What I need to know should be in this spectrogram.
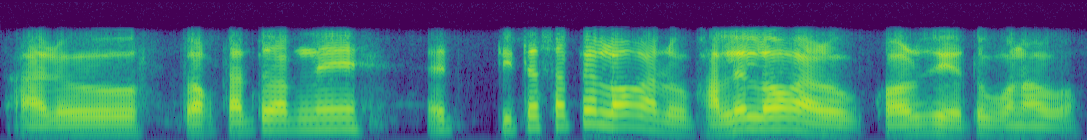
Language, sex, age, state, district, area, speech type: Assamese, male, 30-45, Assam, Udalguri, rural, conversation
